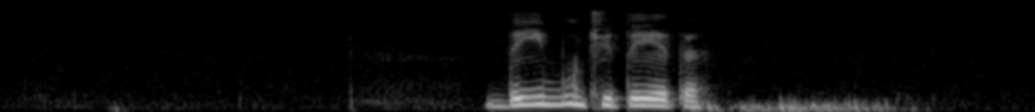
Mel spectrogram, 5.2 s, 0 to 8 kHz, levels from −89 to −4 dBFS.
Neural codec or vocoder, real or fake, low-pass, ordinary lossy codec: none; real; 7.2 kHz; MP3, 24 kbps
